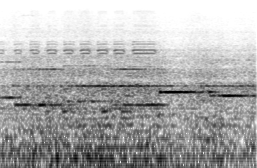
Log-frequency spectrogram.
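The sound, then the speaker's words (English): A water-spraying truck winds through the streets of Linfen, Shaanxi province, playing a tinny electronic tune of steady sustained notes while spraying water on the road to settle dust and pollutants, over a constant low rumble of engine and street noise, the spray's hiss blending into the background. “To the melody of Happy Birthday, a truck winds its way through the streets of Linfen, spraying water on the road”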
